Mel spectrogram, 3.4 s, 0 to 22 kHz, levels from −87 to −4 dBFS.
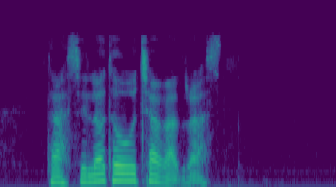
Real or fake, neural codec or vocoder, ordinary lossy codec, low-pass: real; none; Opus, 64 kbps; 9.9 kHz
